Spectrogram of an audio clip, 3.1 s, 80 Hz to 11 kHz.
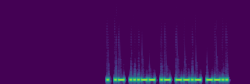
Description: Morse code, heard as a keyed tone, about 50 wpm, 700 Hz. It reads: EA3AQZ
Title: DXCC-100 Call Signs - 6 Characters - Repeated 2x - 50wpm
